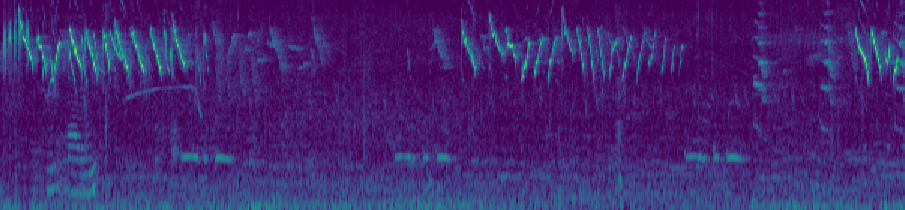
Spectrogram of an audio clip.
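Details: White-eye lure call for pulling in wild Oriental white-eyes: bursts of quick, thin, high twittering separated by quieter stretches, with a faint low whistle between bursts.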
